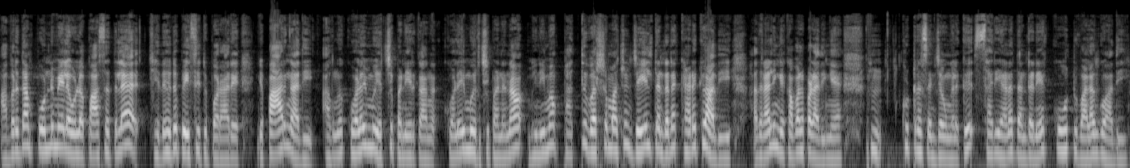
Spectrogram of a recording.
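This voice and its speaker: A man voicing a calm, firm police inspector in a cartoon who explains the law plainly. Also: medium pitch, fairly quick, no room sound, natural voice. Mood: reassuring. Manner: firm, explanatory, repeats "sir" politely. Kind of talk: cartoon voice dubbing.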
